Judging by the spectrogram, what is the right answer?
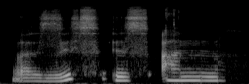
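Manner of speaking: very soft, slow, hushed, drawn-out murmur. Speaking in character, looking up at a strange moon: very soft voice. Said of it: "very softly say to myself".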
